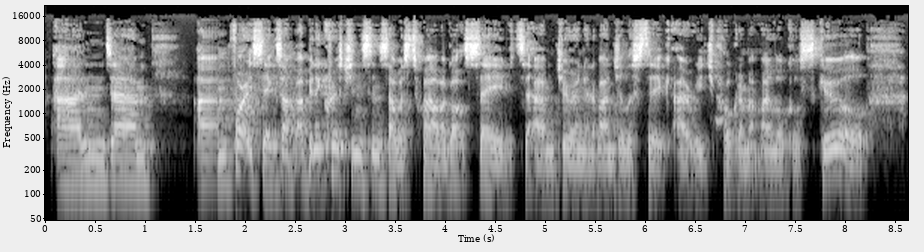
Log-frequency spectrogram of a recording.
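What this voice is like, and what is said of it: Scottish accent. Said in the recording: “Scottish by birth, and hence the kind of accent.”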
